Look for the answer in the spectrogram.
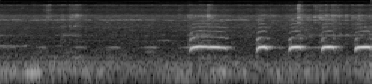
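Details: Bangkok zebra dove female calling the male, a lure for birds learning to sing: faint notes, then five louder clipped cooing notes with an upturned start, repeated about every quarter second.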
